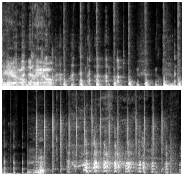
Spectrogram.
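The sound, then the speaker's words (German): A voice beatboxes for several seconds, rapid percussive clicks, snaps and breathy bursts in a busy rhythm, with hummed and voiced tones in between, fairly loud. “mach mal jetzt hier einen auf Beatbox kurz, ankündigen.”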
